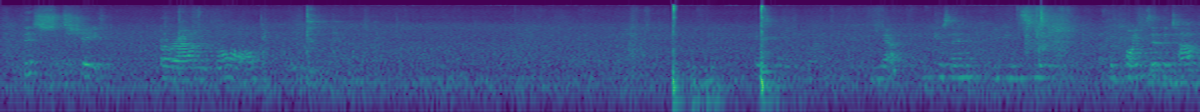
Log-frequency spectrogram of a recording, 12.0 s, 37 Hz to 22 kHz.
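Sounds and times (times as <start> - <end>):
room noise: 6.7 - 8.2.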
